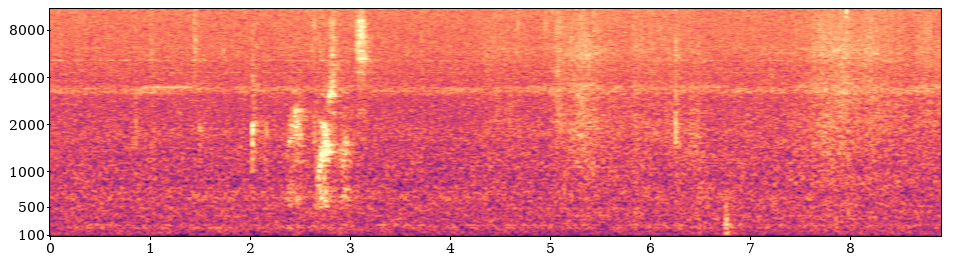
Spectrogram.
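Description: A cat's paws patter softly on a wooden floor.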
